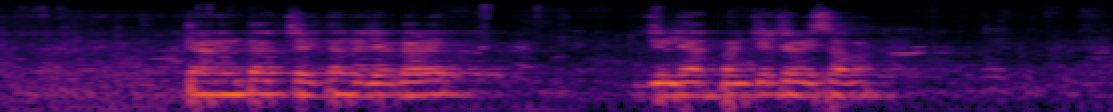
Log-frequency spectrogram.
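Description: A man speaks loudly over a loudspeaker.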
